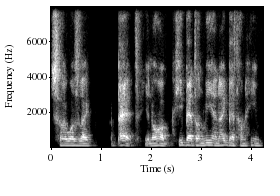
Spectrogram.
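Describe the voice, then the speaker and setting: Over a quiet background, a man speaks very slowly at a medium pitch, his somewhat breathy voice carrying a dark, mellow tone. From Italy. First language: Italian. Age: 20s. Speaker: pro wrestler. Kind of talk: interview.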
